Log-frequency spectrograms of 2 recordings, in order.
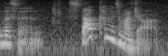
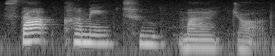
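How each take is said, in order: First: Said in the usual way. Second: "Stop coming to my job" drawn out slowly, each word hit; slow emphatic repeat. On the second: Retold or imitated. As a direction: spell it out slowly and firmly.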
